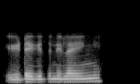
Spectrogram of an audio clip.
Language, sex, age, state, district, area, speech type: Urdu, male, 18-30, Delhi, East Delhi, urban, conversation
